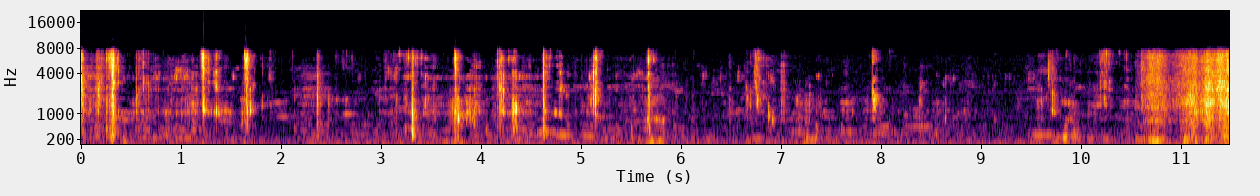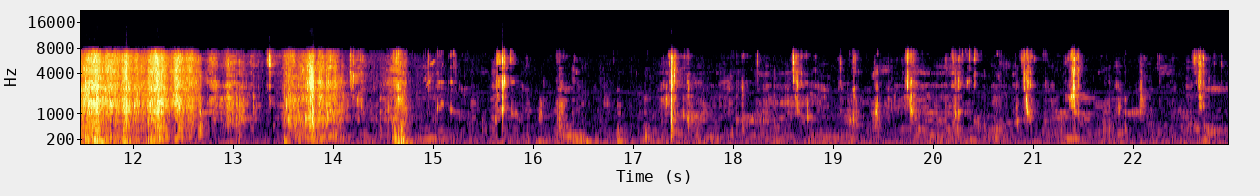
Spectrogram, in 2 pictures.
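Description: Close-up eating sounds of fried chicken wings: chewing and sucking on the meat and bones, with scattered wet mouth clicks and smacks. About ten seconds in comes a few seconds of dense paper-napkin rustling, the loudest part, followed by a single knock.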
